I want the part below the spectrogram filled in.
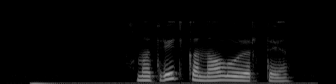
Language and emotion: Russian, neutral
